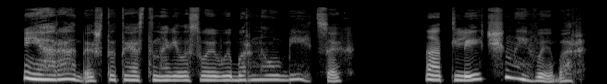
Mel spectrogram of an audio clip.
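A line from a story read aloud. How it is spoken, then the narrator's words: Whisper. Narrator (Russian): прошептала она мне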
